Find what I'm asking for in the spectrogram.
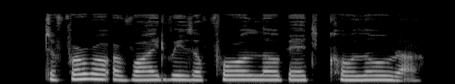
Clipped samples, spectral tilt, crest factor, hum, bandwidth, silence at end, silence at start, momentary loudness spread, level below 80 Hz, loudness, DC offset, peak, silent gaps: under 0.1%; -6.5 dB/octave; 16 dB; none; 11.5 kHz; 0.35 s; 0.45 s; 9 LU; -72 dBFS; -25 LUFS; under 0.1%; -10 dBFS; none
